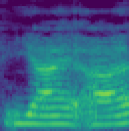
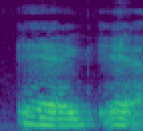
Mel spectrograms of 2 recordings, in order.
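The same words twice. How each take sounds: First: It is said in standard Bokmål pronunciation. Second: It is said in the northern Norwegian dialect.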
